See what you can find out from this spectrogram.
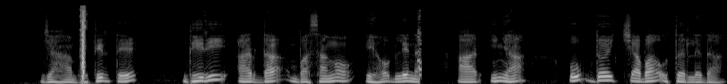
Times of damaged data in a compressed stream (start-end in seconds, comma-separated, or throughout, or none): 4.17-4.21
